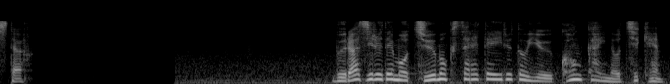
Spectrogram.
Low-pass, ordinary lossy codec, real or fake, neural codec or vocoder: none; none; real; none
